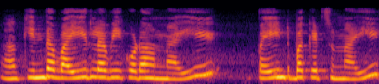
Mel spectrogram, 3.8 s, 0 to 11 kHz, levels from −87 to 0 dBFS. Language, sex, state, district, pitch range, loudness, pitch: Telugu, female, Andhra Pradesh, Visakhapatnam, 250-285 Hz, -17 LUFS, 275 Hz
